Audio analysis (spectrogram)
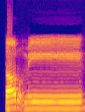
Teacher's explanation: हम यहाँ पर मीम को खींच रहे हैं, लंबा कर रहे हैं, तौर मी। वजह उसकी ये कि या मद्दा है।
